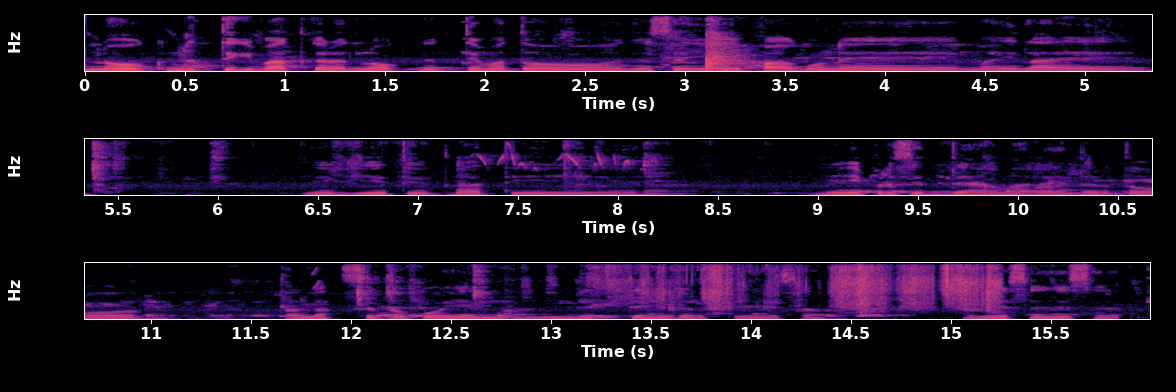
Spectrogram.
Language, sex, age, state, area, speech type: Hindi, male, 30-45, Madhya Pradesh, rural, spontaneous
